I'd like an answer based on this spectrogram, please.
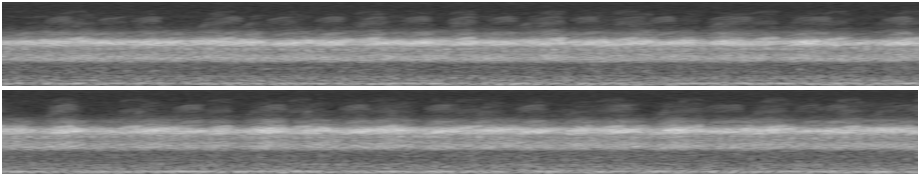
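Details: Frogs in a dense night chorus over a flooded rice field before planting, under a full moon in Japan; countless overlapping croaks merge into a steady, even roar with a faint low hum beneath.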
